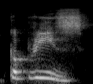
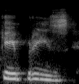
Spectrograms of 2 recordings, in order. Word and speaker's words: caprice: Next, caprice and not capris.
